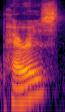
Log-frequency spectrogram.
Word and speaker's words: Pérez: So if we kept the stress on the first syllable, Peréz, that second syllable would sound kind of awkward.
